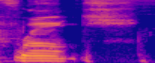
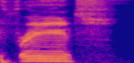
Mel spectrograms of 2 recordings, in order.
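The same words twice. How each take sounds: First: France is said with a non-American accent. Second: France is said with an American accent. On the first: The speaker calls it right. "instead of France" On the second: The speaker calls it wrong. "when Americans say France"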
